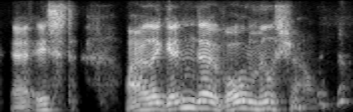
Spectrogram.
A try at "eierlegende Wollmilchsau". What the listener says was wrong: Eierlegende, not legende. Legende, if you put the emphasis on the second syllable, so legende, that would be a legend. But this is legende, eierlegende, which is an egg laying.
